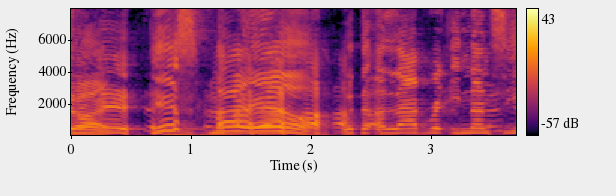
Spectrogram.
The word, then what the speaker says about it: Ismail: Ismail. With the elaborate Yeah, you enunciation. said it. There we go. So Kiss my L.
